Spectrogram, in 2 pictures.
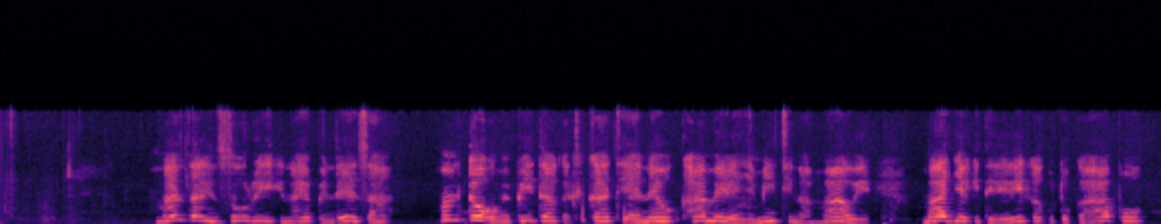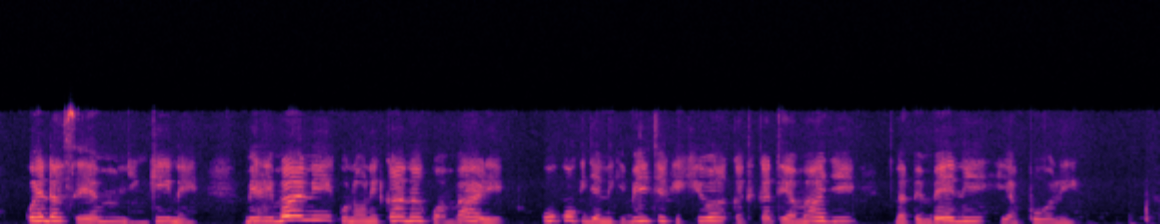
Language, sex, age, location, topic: Swahili, female, 25-35, Dar es Salaam, agriculture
